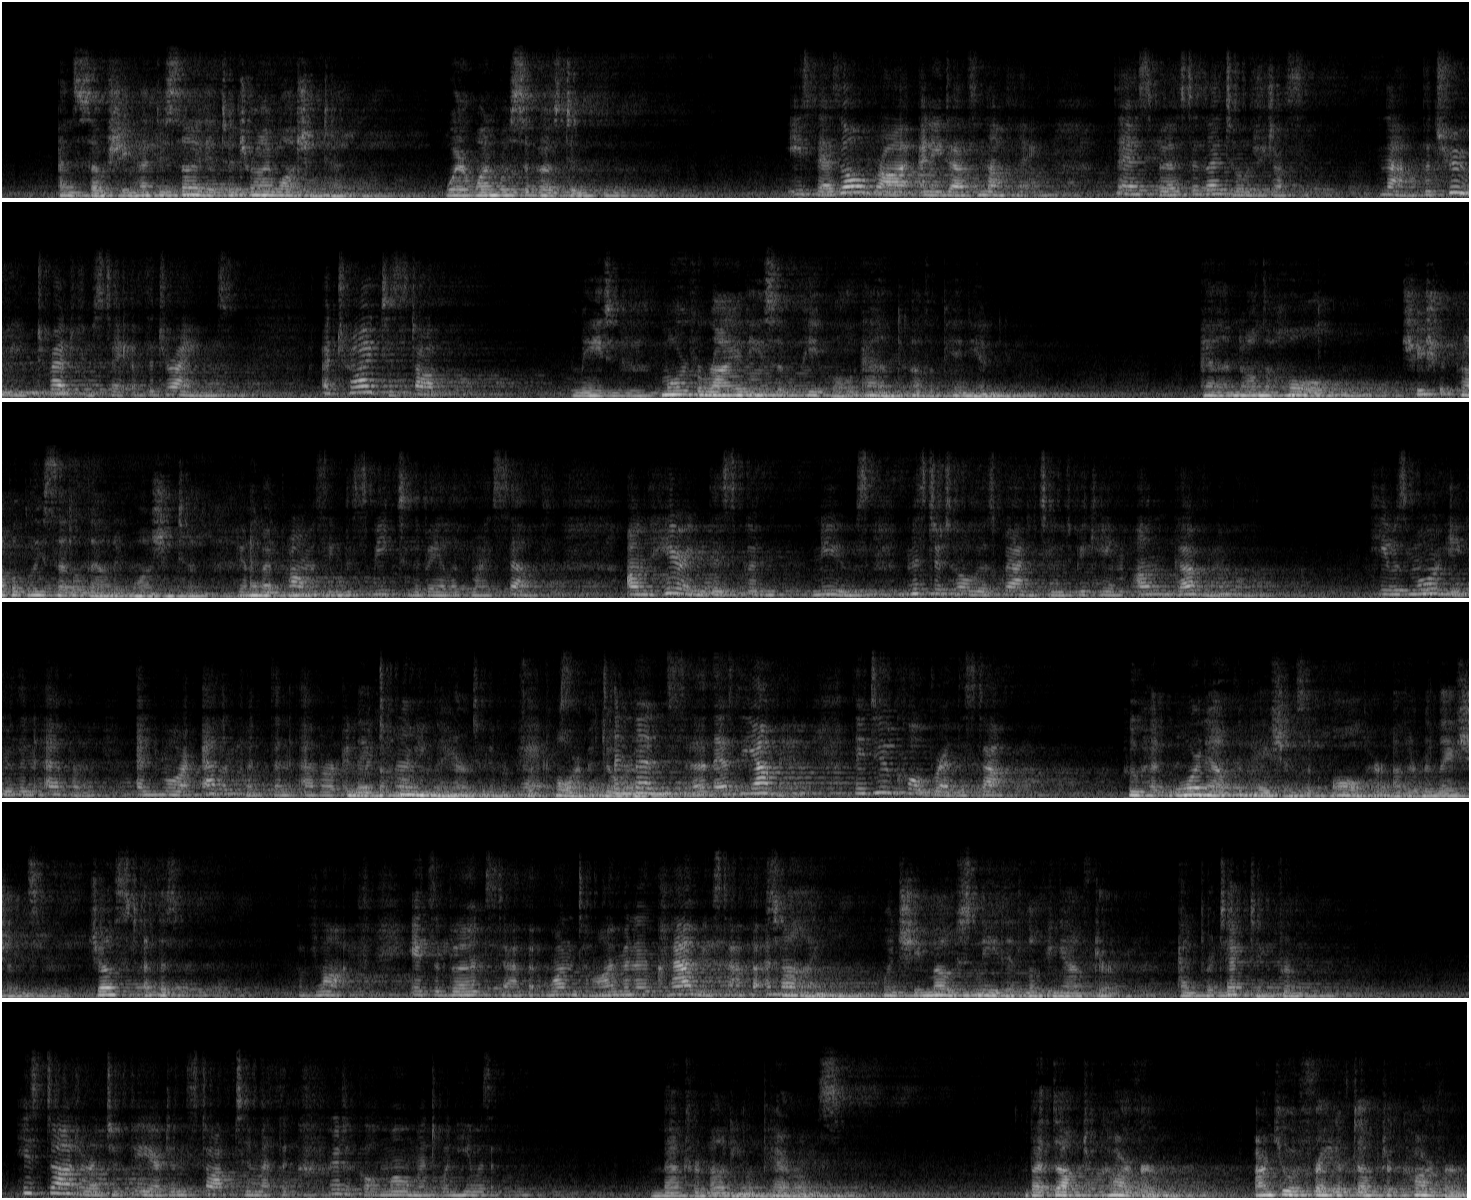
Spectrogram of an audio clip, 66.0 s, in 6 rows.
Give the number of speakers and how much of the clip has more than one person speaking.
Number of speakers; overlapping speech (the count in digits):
2, about 5%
